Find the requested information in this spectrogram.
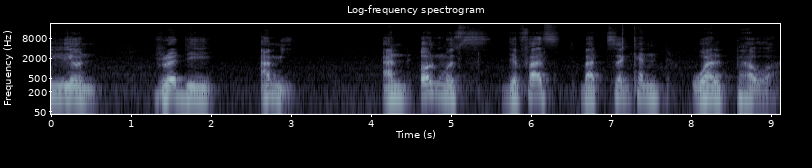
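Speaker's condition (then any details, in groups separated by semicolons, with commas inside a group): Speech impairment after surgeries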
